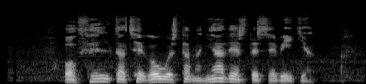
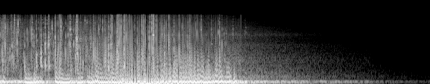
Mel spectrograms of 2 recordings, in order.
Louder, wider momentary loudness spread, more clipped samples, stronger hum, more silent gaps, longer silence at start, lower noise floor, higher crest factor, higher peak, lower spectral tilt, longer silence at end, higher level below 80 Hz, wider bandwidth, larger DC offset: second, -22 LUFS vs -4 LUFS; second, 8 LU vs 15 LU; second, under 0.1% vs 20%; neither; neither; first, 0.65 s vs 0 s; about the same, -51 dBFS vs -52 dBFS; first, 18 dB vs 4 dB; second, -4 dBFS vs 0 dBFS; about the same, -5.5 dB/octave vs -6.5 dB/octave; second, 0.55 s vs 1.2 s; second, -58 dBFS vs -12 dBFS; about the same, 11 kHz vs 11 kHz; neither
